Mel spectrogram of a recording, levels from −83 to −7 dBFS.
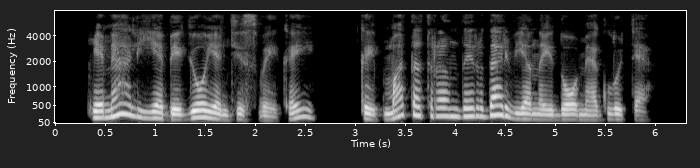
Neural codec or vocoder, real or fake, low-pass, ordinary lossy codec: none; real; 7.2 kHz; MP3, 64 kbps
